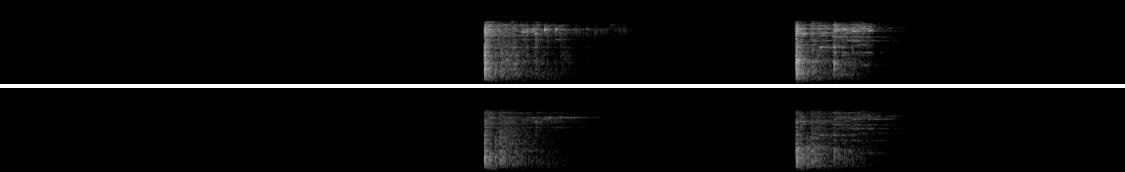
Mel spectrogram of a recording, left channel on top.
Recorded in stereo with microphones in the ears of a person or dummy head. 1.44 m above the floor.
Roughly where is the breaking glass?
Left.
